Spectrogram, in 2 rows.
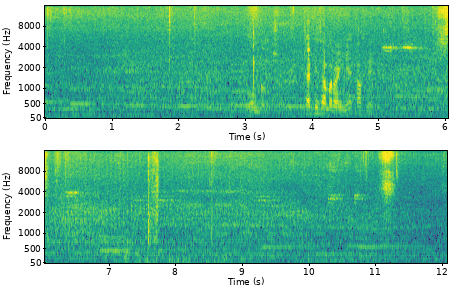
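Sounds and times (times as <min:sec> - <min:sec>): roadside traffic noise: 0:00.0 - 0:12.0.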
